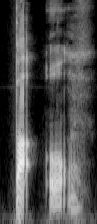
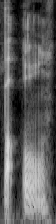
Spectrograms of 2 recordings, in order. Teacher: So don't actually pronounce the T, but just bottle. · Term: glottal stop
